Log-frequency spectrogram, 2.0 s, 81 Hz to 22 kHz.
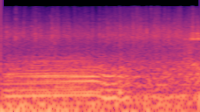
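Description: A Ford Explorer ST automatic, tuned to about 700 hp with a full exhaust system, cruising in fifth gear: a steady, fairly muted engine and exhaust drone with faint tonal layers, ending in a brief easing off.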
